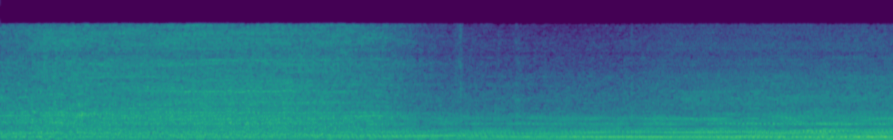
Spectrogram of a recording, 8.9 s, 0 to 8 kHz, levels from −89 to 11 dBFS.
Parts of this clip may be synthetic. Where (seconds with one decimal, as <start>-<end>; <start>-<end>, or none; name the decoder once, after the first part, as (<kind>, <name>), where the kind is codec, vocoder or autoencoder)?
6.5-8.3 (codec, DAC)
